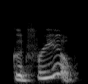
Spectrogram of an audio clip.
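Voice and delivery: sincere, pleased well done; mean it, a real congratulation; honest heartfelt good for you; genuine praise. Shown as a demonstration. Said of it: "in a genuine, "Yay, you" spirit".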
